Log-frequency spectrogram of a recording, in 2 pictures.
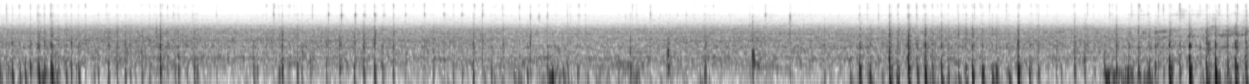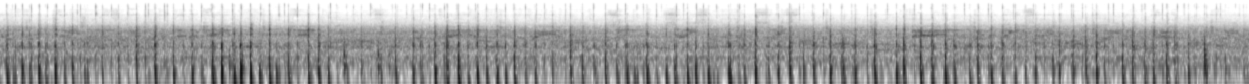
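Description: Fingernails tapping and scratching on a plastic DVD case: rapid small clicks, sparse at first and much busier and louder from about a third of the way in.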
